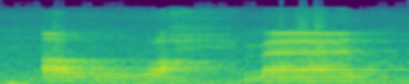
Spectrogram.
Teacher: Tetapi yang benar, di tengah lidah itu membentuk cekungan untuk masuknya suara yang sempit sehingga bunyilah takrir yang dibenarkan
